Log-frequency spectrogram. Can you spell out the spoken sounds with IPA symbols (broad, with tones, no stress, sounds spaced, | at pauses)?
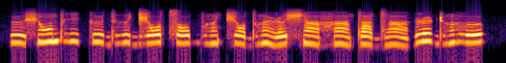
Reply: ʉ˥˧ ʃ ɔ̃˦˥ dʱ i˥˧ k ʉ˥˧ dʱ ɨ˥˧ d͡ʒ ɔ˦˥ t͡s ɔ˦˥ bʱ ə̃˦˥ t͡ʃ ɔ˥˧ dʱ ə̃˥˧ ɭ ə˦˥ ʃ ã˥˧ h ã˥˧ t a˥˧ d͡z ã˥˧ | ɭ ɨ˥˧ ɖʱ ə̃˦˥ ɦ ɵ˦˥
